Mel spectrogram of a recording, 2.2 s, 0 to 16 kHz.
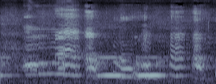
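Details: Thin, high-pitched newborn wails with wavering pitch from a baby girl weighing 2.5 kg and 48 cm long, a normal first cry right after birth and cord cutting; she also coughs.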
